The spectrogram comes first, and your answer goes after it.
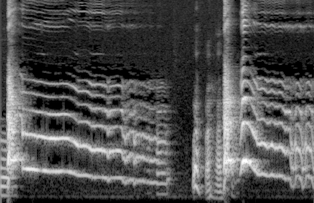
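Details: Singing Dachshund gives a long, slowly falling howl, pauses briefly, then breaks into short yips and a higher, wavering wail.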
